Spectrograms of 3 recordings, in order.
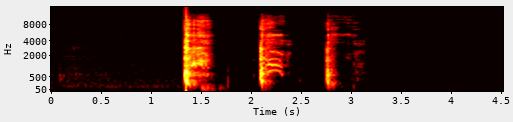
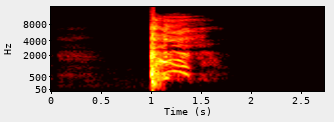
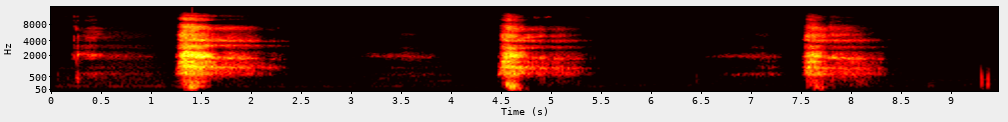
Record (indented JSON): {
  "three_cough_length": "4.5 s",
  "three_cough_amplitude": 32768,
  "three_cough_signal_mean_std_ratio": 0.19,
  "cough_length": "2.7 s",
  "cough_amplitude": 32768,
  "cough_signal_mean_std_ratio": 0.25,
  "exhalation_length": "9.5 s",
  "exhalation_amplitude": 31804,
  "exhalation_signal_mean_std_ratio": 0.27,
  "survey_phase": "beta (2021-08-13 to 2022-03-07)",
  "age": "65+",
  "gender": "Female",
  "wearing_mask": "No",
  "symptom_none": true,
  "smoker_status": "Never smoked",
  "respiratory_condition_asthma": false,
  "respiratory_condition_other": false,
  "recruitment_source": "REACT",
  "submission_delay": "2 days",
  "covid_test_result": "Negative",
  "covid_test_method": "RT-qPCR",
  "influenza_a_test_result": "Negative",
  "influenza_b_test_result": "Negative"
}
